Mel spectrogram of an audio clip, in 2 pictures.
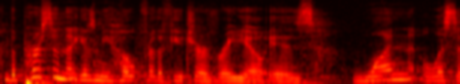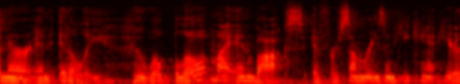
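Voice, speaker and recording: A woman's voice: mid-range voice, fairly bright tone. An American woman radio broadcaster speaking on a panel, earnest and emphatic, repeating phrases for effect. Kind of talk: panel discussion talk, animated storytelling.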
